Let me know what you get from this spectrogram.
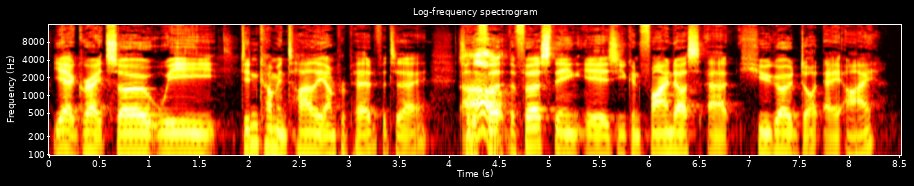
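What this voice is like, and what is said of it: Australian accent. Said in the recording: “a charming Australian accent”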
